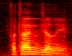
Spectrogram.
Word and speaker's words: Patanjali: Let's talk about, so I can do this name, Patanjali. Patanjali.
